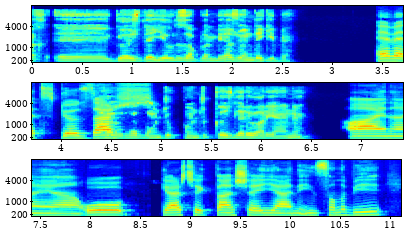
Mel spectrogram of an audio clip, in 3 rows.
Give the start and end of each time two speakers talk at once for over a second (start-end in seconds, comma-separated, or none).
none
